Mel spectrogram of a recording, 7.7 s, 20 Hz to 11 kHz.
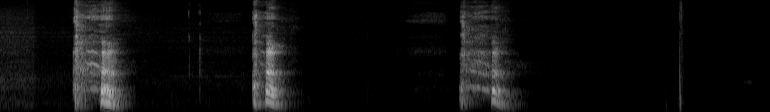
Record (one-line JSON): {"three_cough_length": "7.7 s", "three_cough_amplitude": 27781, "three_cough_signal_mean_std_ratio": 0.23, "survey_phase": "alpha (2021-03-01 to 2021-08-12)", "age": "65+", "gender": "Male", "wearing_mask": "No", "symptom_none": true, "smoker_status": "Never smoked", "respiratory_condition_asthma": true, "respiratory_condition_other": false, "recruitment_source": "REACT", "submission_delay": "3 days", "covid_test_result": "Negative", "covid_test_method": "RT-qPCR"}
